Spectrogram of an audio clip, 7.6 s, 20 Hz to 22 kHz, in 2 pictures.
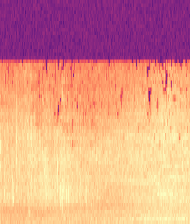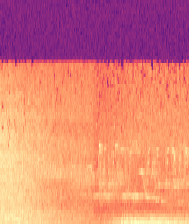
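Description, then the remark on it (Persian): A deep, rolling rumble of thunder from a thunderstorm cloud with 50 km/h wind fills the whole stretch, steady and heavy, then swells again toward the end, with a windy hiss over it and no voices. “ابر تندری و باد 50 کیلومتر بر ساعت میبینم، به نظر احتمال بارندگی هست؟”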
